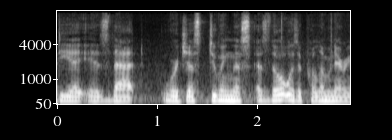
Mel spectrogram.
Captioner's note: speaking French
